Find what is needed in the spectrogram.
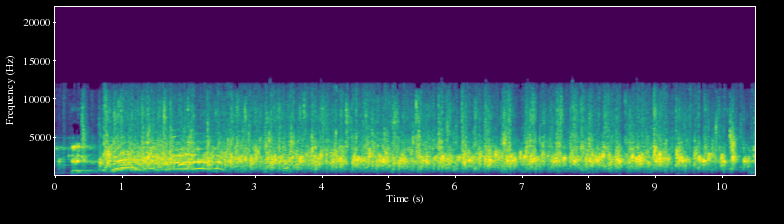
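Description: Live audience applauding and cheering at the end of a song. The last guitar note cuts off in the first half-second, then clapping fills the rest, with a few shouts about a second or two in.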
